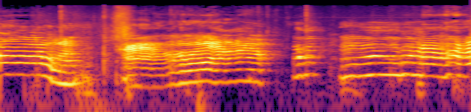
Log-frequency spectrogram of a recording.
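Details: A Pharaoh Hound and a Ridgeback, with the attacker likened to Chewbacca, give a long wavering yowl that dips, then sustains in rich harmonics before breaking off and resuming steadily, with a short snuffling burst early on.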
